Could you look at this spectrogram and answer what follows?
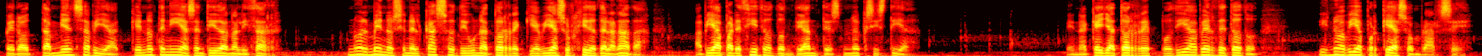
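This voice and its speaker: A man reading a fantasy audiobook in a measured, dramatic storytelling manner. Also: medium pitch. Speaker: audiobook narrator. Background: background music.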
